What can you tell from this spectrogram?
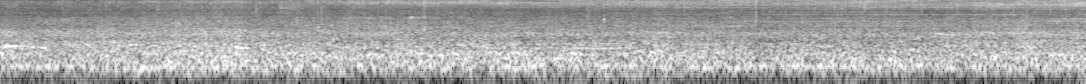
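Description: Steady background din of a busy exhibition hall, an even wash of noise with no distinct events.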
